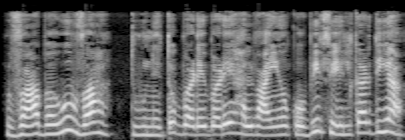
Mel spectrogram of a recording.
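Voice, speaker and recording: Woman voicing a high-pitched caring grandmother bird. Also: steady tone, unhurried, no room sound, studio quality, close to an everyday voice. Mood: delighted. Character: caring elderly mother-in-law bird, grandmother, gently scolding. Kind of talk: Hindi moral-story cartoon dialogue.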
